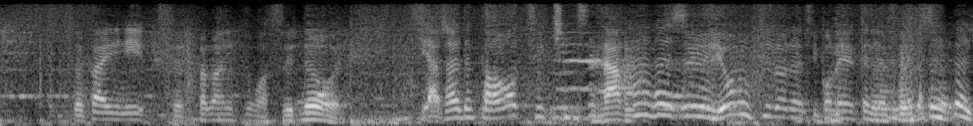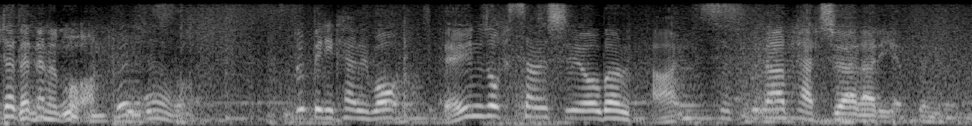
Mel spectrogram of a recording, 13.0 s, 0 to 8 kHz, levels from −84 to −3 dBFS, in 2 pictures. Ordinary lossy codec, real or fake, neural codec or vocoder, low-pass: none; fake; codec, 16 kHz, 0.5 kbps, X-Codec, HuBERT features, trained on balanced general audio; 7.2 kHz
